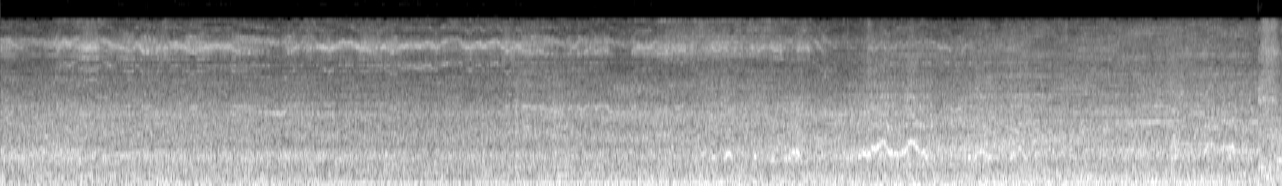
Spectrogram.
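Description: Electric motor and gearbox of a scale RC crawler truck whining as it creeps up a steep dirt bank, the high wavering whine coming and going with the throttle, over steady background noise and a low hum.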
